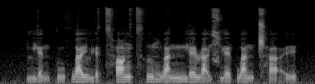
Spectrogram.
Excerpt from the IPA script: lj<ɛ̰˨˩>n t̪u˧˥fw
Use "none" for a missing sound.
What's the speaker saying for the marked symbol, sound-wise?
ɛ̰˨˩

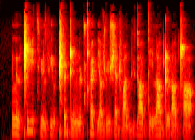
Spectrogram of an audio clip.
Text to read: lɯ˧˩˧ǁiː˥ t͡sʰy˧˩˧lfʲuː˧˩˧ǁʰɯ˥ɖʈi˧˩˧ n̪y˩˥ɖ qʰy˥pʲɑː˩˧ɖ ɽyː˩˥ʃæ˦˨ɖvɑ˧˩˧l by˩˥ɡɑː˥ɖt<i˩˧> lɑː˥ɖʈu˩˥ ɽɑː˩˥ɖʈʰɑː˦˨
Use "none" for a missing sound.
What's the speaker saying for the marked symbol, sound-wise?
i˧˩˧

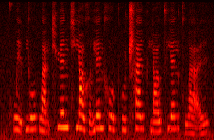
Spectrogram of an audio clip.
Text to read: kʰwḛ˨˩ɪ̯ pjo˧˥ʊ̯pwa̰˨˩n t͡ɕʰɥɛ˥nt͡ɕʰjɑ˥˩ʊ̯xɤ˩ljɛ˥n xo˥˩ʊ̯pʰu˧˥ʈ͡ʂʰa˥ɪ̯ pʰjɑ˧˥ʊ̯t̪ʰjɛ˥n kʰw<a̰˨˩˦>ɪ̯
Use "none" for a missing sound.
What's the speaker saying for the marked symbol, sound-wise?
a̰˨˩˦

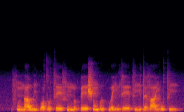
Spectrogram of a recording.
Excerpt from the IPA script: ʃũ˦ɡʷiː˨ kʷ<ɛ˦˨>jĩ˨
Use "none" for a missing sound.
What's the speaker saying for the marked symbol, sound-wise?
ɛ˦˨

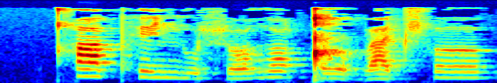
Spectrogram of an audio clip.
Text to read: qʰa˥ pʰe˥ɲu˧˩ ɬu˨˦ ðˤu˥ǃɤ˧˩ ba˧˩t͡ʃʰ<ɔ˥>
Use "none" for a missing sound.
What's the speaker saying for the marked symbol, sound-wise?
ɤ˥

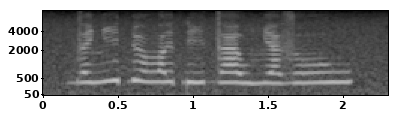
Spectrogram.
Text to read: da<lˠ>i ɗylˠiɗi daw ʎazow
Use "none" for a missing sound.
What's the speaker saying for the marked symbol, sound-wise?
ʎ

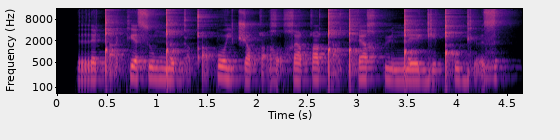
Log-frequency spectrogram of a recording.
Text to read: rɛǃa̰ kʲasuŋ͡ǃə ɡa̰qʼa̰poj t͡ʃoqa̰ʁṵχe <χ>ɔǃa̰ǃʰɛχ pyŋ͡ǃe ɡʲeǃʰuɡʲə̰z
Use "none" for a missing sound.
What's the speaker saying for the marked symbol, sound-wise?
q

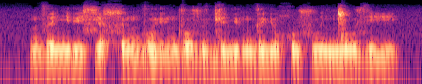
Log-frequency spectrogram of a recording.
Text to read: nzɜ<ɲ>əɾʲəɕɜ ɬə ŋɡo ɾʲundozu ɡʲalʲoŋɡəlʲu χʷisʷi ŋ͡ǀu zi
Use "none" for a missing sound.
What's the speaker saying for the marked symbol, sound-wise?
ɲ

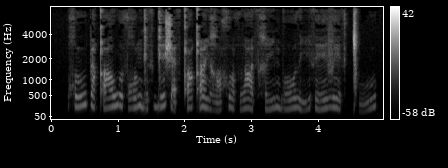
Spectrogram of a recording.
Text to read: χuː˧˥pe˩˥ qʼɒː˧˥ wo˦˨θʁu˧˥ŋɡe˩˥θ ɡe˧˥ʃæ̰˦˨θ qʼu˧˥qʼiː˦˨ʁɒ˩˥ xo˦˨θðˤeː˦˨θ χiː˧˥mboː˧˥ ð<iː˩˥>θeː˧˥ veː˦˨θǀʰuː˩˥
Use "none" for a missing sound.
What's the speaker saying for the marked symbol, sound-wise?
iː˩˥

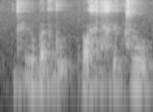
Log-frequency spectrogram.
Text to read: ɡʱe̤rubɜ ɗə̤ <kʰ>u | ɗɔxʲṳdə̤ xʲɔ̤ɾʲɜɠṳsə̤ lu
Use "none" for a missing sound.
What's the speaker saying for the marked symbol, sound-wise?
ɡ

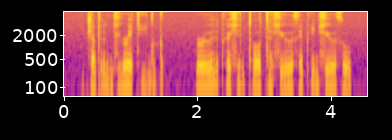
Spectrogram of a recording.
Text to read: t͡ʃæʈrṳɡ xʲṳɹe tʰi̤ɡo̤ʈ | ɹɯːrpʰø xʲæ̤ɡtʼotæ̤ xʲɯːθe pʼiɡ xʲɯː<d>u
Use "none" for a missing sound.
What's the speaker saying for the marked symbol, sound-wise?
θ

